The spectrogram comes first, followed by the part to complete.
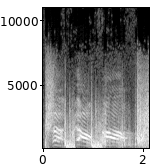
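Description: Martial-arts film fight sound: a hard punch impact at the start, then a man's shouts falling in pitch over the next second and a half, and another impact near the end.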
